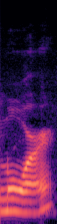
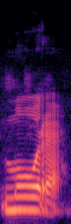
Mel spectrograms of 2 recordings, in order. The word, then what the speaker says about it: môre: It's a little bit easier, but you have to remember to read môre, because in English it's spelled like more. So don't say more, say môre.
